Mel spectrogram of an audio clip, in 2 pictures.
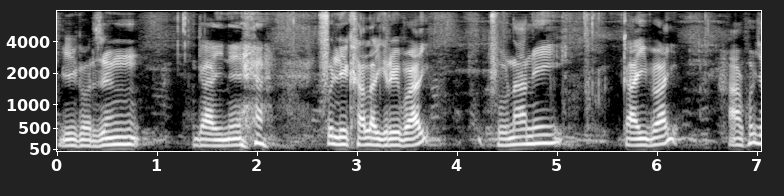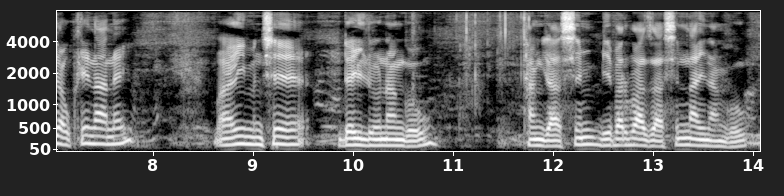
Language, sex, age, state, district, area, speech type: Bodo, male, 60+, Assam, Chirang, rural, spontaneous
